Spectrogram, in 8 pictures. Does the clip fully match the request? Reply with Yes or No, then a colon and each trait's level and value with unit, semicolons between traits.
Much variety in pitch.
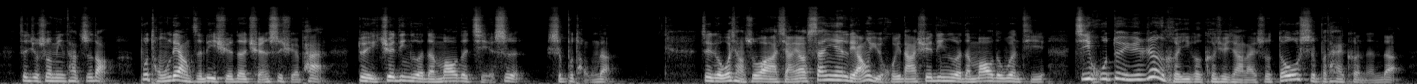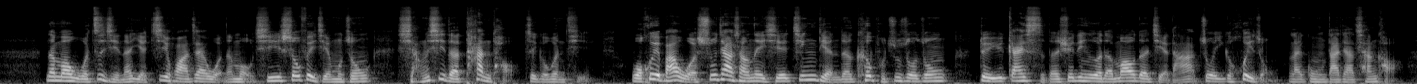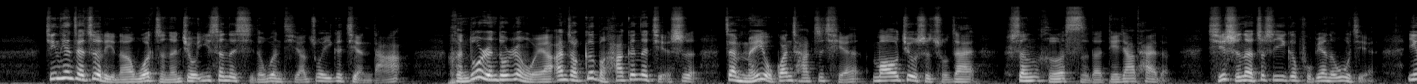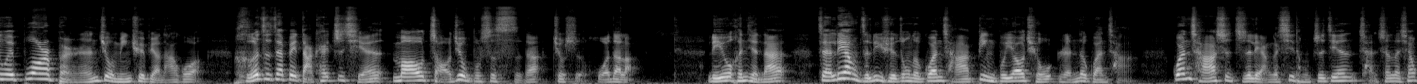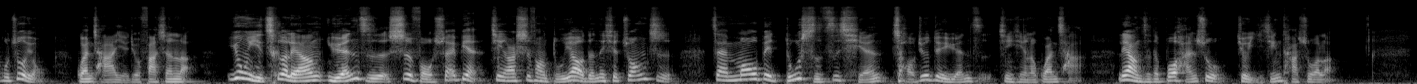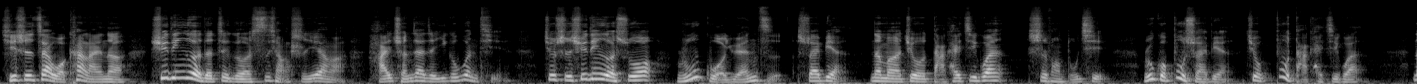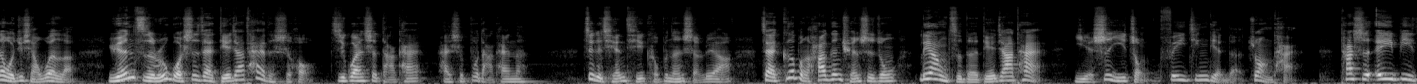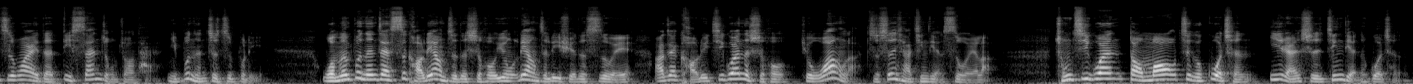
Yes: wide, 6.8 semitones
